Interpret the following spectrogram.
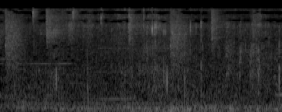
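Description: Wind rumbling on the microphone and running footsteps, growing louder, as the person filming jogs along.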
